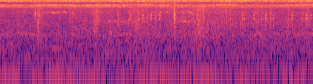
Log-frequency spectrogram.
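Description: Steady high-pitched chorus of insects, crickets or cicadas, with a few faint scattered ticks.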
